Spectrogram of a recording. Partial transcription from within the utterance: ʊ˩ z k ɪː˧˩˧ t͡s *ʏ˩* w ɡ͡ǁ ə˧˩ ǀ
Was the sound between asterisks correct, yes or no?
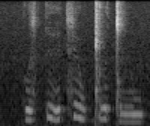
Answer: no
